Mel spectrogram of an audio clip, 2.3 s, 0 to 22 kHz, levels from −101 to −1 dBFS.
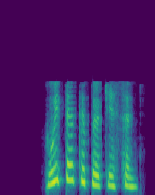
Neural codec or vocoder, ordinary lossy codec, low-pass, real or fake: codec, 16 kHz, 1 kbps, FunCodec, trained on LibriTTS, 50 frames a second; AAC, 16 kbps; 7.2 kHz; fake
